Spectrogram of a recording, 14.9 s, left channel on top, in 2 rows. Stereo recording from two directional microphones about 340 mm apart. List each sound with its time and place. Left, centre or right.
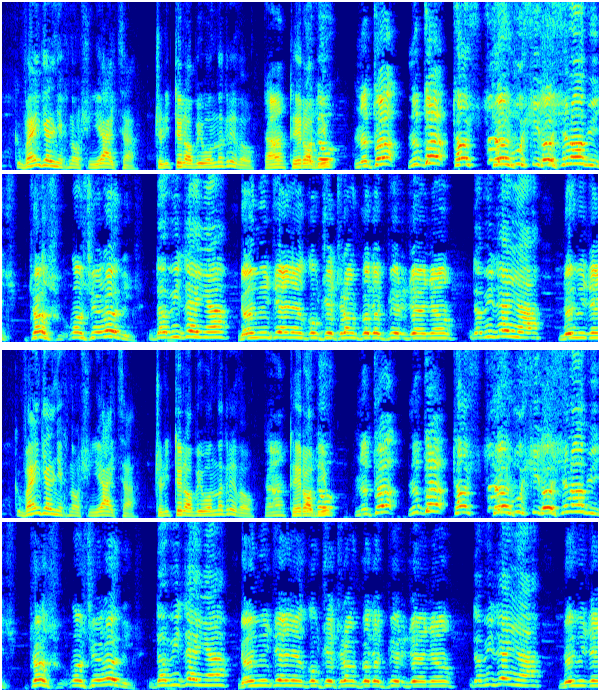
0.3 s speech: centre
4.4 s speech: centre
5.0 s a man's voice: left
5.6 s speech: centre
7.8 s a man's voice: left
9.4 s speech: centre
10.4 s a man's voice: left
13.3 s speech: centre
14.5 s a man's voice: left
